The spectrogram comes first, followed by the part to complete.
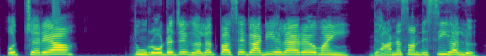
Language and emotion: Sindhi, angry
